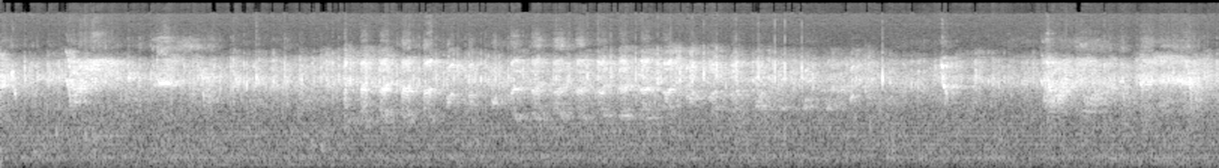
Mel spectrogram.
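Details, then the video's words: Swiftlet chick calls played to attract wild young swiftlets, heard as a steady rasping, buzzy twitter, high and hissy, with brief rattling bursts and no gaps. "Suara Walet Anakan Super"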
